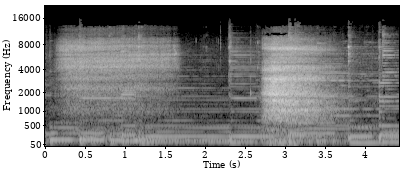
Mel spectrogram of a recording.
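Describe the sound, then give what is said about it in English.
A deep breath in and out during a children's bedtime relaxation exercise: a long, airy inhale, a short pause, then a breathy exhale, all over soft, steady tonal background music. “Again, squish your whole body together and relax. Take another deep breath in and out.”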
